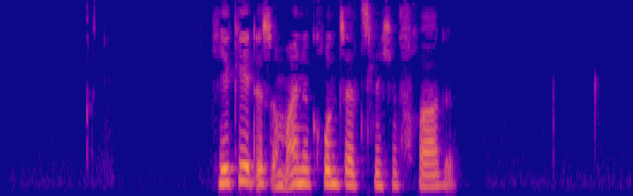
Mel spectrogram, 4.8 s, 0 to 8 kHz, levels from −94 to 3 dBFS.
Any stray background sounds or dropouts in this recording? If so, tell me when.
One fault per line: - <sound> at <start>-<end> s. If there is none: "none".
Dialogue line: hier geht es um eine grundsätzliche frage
none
